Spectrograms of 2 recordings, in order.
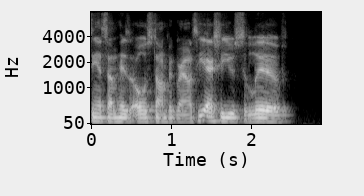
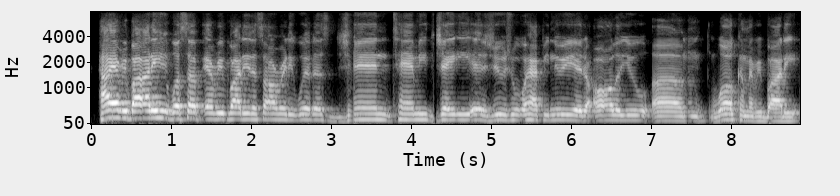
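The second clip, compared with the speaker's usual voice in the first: raised, upbeat host welcome; live show host greeting; 4 semitones higher, 4 dB louder than usual. Acted.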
